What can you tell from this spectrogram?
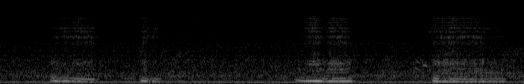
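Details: Pet cat named Chibi snoring in its sleep, described as snoring like a human: four low, rasping breaths with hissy upper edges at irregular intervals over steady low indoor hum.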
